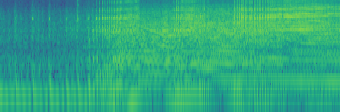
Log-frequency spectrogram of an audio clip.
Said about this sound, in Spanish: Acabada la cena, Jien sube a la moto de Mindao y se va con él.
